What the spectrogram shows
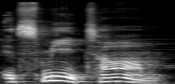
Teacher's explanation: The first intonation group is it's me, with the tonic on me. The second intonation group is Tom, which contains one syllable, and that syllable is the tonic syllable. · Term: two intonation groups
